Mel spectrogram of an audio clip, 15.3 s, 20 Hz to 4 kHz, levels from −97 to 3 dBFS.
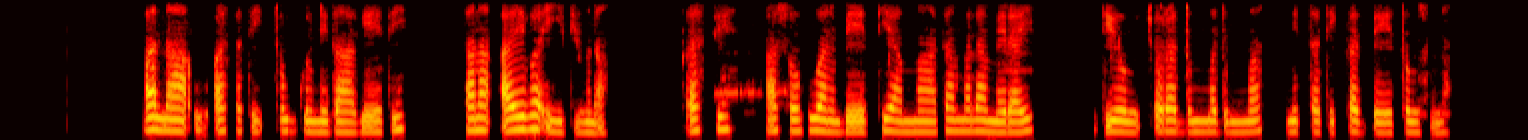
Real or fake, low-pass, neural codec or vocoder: real; 3.6 kHz; none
